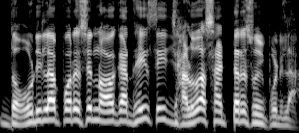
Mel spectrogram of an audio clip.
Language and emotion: Odia, disgusted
